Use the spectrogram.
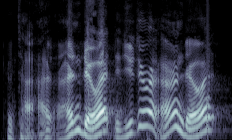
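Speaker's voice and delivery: high, loud, swooping protests; hammed-up innocent bystanders; flustered crowd denials. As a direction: deny it in mock panic. Acting crowd members denying the touch.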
